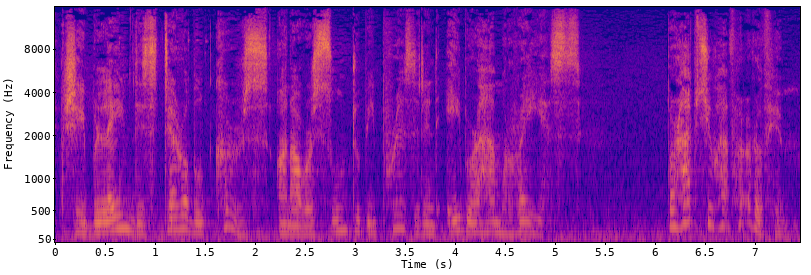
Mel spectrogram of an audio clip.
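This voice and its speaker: A woman playing a pious, sharp-tongued mother superior nun in a video game. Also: deep voice, very animated, unhurried, a little hiss or hum, heavily acted. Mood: stern. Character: stern middle-aged Mexican mother superior nun. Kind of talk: video game cutscene acting.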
